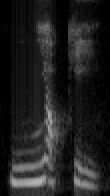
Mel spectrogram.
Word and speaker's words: gnocchi: Another group of consonants is the nye, as in canyon, canyon. A little more than that, or mañana, the Spanish mañana. Ignoto, ignoto. Agnello. And now food, agnolotti. Gnocchi, un piatto di gnocchi.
